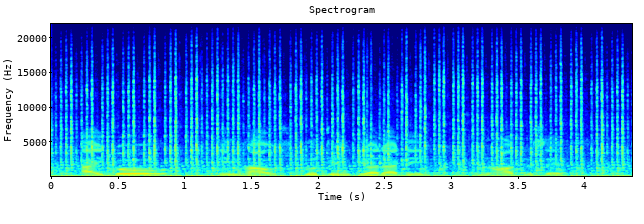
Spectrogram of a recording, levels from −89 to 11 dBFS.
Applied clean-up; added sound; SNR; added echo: none; Engine; -1 dB; none.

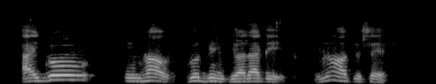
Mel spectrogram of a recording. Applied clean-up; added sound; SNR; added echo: neural mask model Resemble Enhance denoiser.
